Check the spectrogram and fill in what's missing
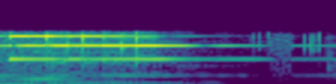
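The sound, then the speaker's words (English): A Nepalese meditation bowl rings with a steady, shimmering metallic tone, its bright overtones sustaining and slowly fading over nearly two seconds, with no voices present. “The Nepalese Meditation Bowl is chiming, and that means it's time for The Art of the CEO, the show for people who enjoy the challenge of business and who want to do it a little better.”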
